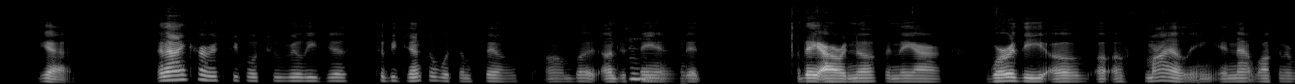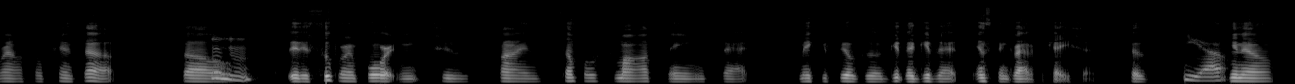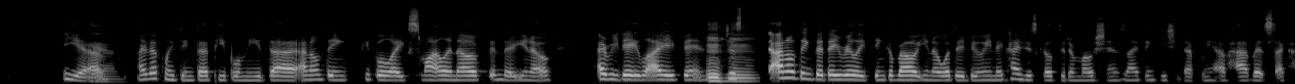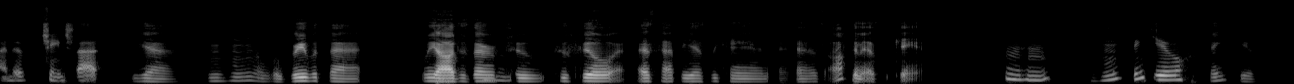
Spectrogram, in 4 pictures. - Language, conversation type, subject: English, unstructured, What small habit makes you happier each day?
- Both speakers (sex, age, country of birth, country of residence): female, 20-24, United States, United States; female, 60-64, United States, United States
- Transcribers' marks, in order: tapping; other background noise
